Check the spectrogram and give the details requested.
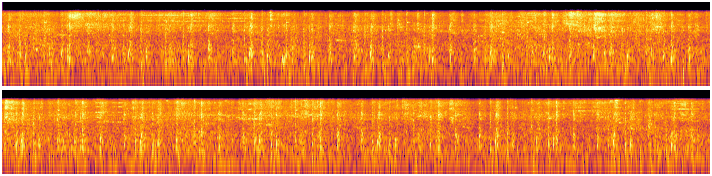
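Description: Loaded HAT coal hopper cars of a long freight train rolling past, their steel wheels clicking over the rail joints in a continuous irregular clatter over a steady rumble.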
